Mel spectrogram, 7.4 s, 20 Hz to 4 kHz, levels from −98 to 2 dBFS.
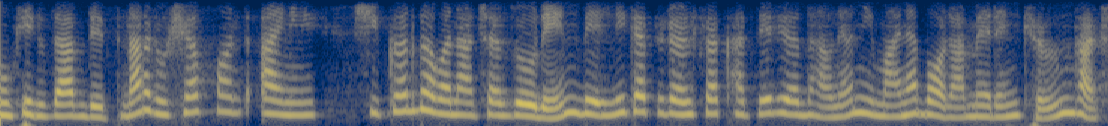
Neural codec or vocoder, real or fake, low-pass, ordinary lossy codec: codec, 16 kHz, 0.5 kbps, X-Codec, HuBERT features, trained on LibriSpeech; fake; 3.6 kHz; Opus, 32 kbps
